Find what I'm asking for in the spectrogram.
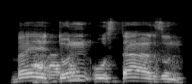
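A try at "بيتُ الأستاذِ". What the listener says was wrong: Baitul. Nampak L-nya, L ma'rifahnya.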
